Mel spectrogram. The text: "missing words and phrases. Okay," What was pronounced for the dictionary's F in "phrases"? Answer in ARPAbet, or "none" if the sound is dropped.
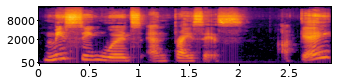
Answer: P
